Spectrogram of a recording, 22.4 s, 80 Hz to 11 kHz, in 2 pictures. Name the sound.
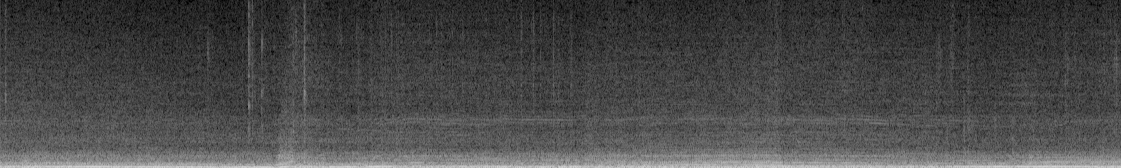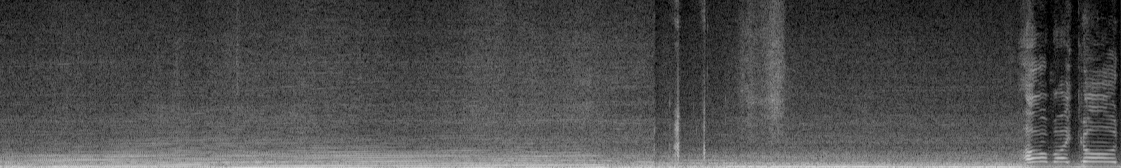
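1968 Honda S800 car engine revving hard while accelerating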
